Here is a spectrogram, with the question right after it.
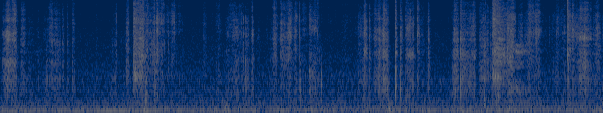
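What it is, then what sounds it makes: Paper comic book pages. Fingertips rub over the pages of an open vintage paper comic book and flip them. Soft, bright papery rustling and scraping run throughout, with a faint low hum underneath. Brief louder swishes of pages turning stand out along the way.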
